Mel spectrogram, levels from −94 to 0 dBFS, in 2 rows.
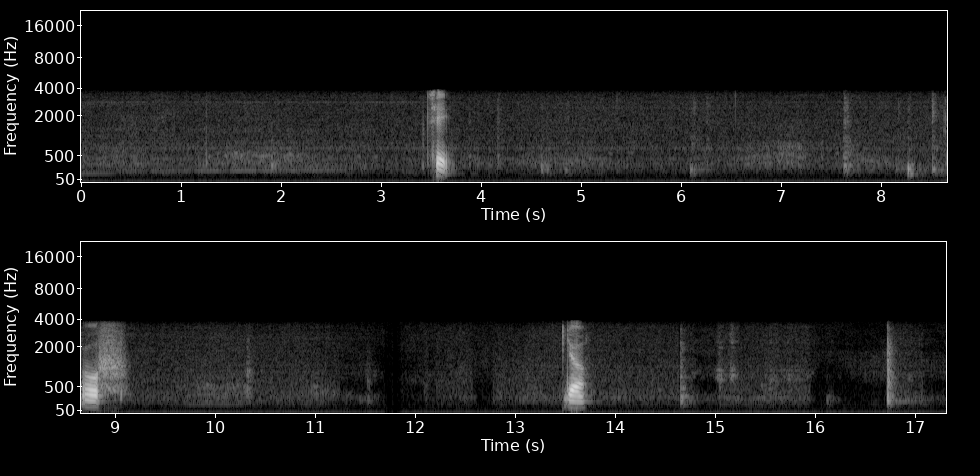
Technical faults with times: none

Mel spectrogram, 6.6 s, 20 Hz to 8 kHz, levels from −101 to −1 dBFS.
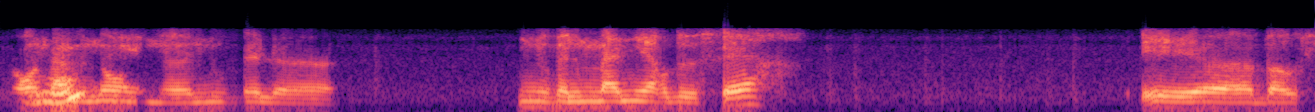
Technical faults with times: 0.00-6.58 GSM full-rate codec
0.00-0.14 speech suppressed in double talk
1.16-1.23 lost GSM frames
2.76-2.78 lost GSM frames

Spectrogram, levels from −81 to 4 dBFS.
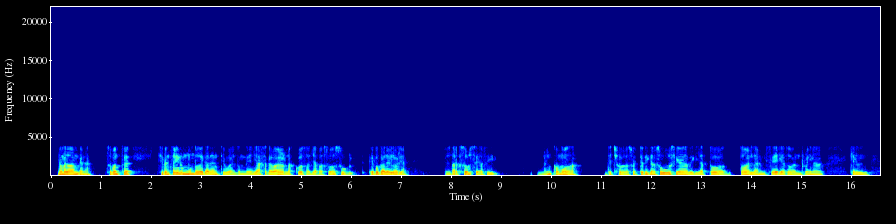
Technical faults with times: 0.00-16.59 iLBC codec
4.62-4.64 lost iLBC frames

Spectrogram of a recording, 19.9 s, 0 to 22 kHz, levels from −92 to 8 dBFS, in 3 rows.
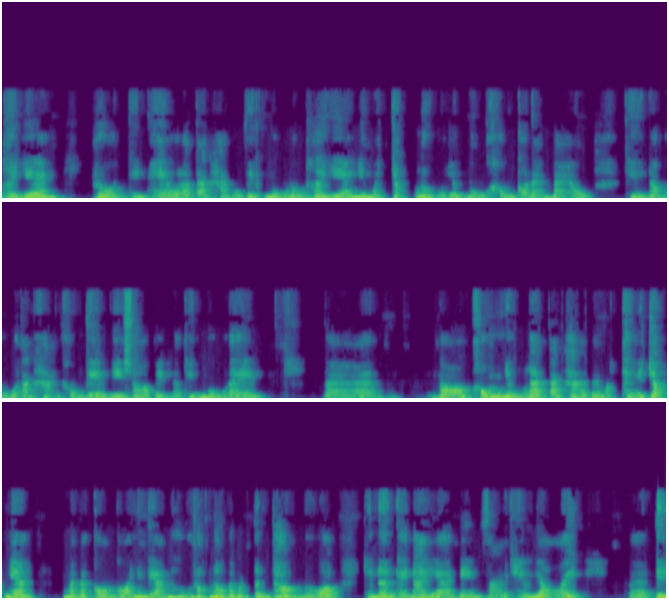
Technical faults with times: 11.55-12.51 GSM signalling bursts

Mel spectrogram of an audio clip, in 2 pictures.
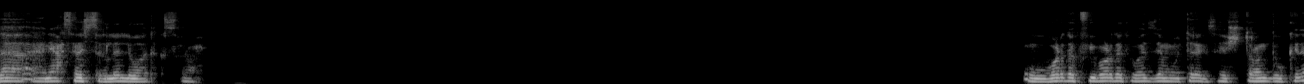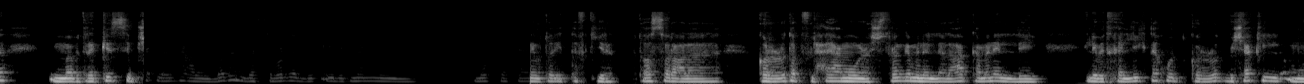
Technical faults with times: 14.48-18.34 one channel inverted

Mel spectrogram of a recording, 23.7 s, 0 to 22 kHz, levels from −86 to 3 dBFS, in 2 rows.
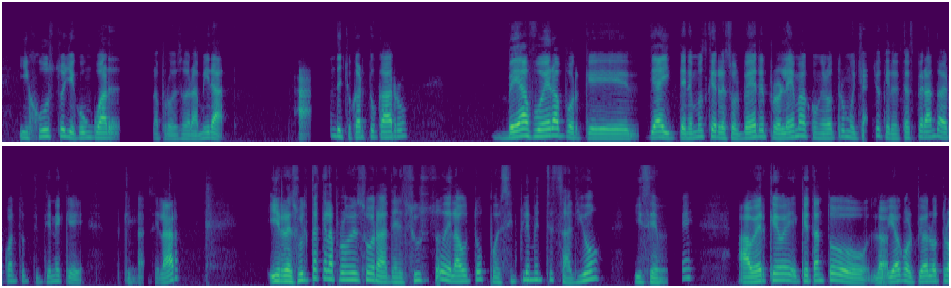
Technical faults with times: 1.35-1.97 AAC frame loss with concealment
3.74-4.18 AAC frame loss with concealment
7.83-8.10 AAC frame loss with concealment
10.76-10.94 AAC frame loss with concealment
13.44-13.82 AAC frame loss with concealment
17.09-17.32 AAC frame loss with concealment
20.03-20.42 AAC frame loss with concealment
22.83-22.93 AAC frame loss with concealment

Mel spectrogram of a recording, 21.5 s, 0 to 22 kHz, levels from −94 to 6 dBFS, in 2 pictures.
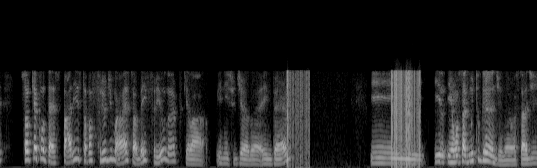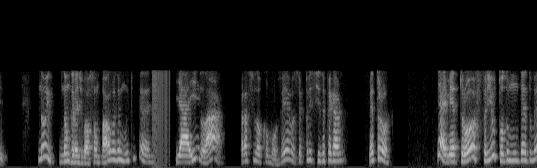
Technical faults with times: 5.72-6.20 bit errors on a digital phone line
7.82-8.42 bit errors on a digital phone line
13.78-14.15 bit errors on a digital phone line

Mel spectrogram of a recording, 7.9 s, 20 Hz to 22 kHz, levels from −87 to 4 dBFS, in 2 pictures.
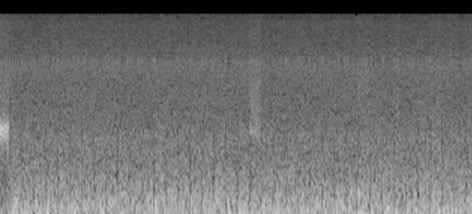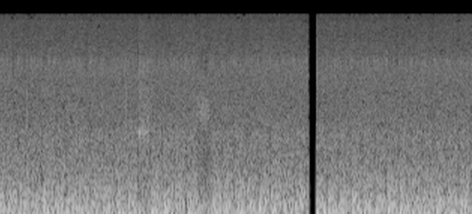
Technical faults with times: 4.16-5.83 train of clicks
6.51-6.57 gap at a join of encoded pieces

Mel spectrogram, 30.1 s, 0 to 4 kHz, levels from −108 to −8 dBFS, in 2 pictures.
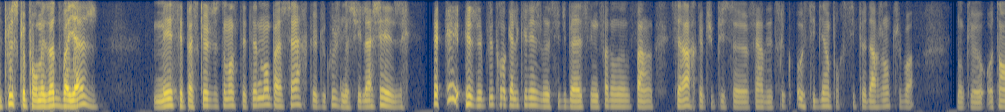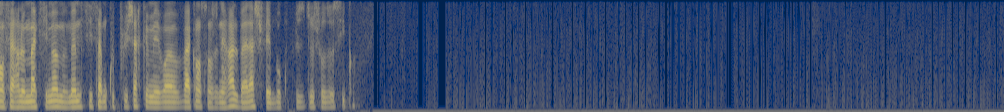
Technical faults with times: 0.14-1.18 microphone overload
0.16 microphone volume stepped down
1.17 microphone volume stepped down
3.12 microphone volume stepped down

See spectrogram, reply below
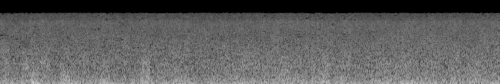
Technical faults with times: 0.00-5.00 low-delay AAC compression
1.19-1.22 AAC frame loss with concealment

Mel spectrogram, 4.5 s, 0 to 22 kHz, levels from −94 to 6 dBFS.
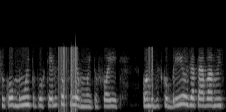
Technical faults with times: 1.16-1.53 bit errors on a digital phone line
2.96-3.04 bit errors on a digital phone line

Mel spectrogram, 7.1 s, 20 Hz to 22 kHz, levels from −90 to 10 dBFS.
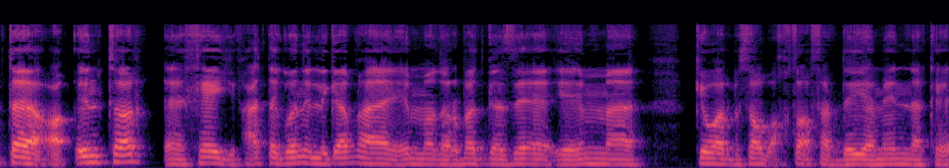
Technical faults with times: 3.95-4.01 one channel drops out

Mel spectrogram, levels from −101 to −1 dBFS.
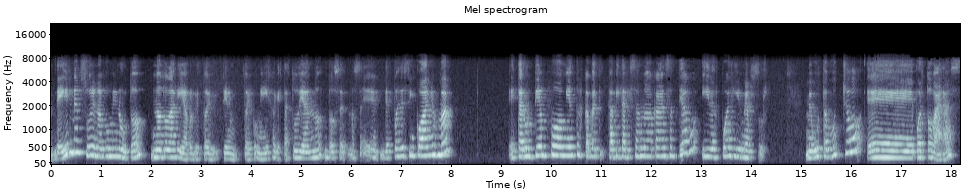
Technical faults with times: none

